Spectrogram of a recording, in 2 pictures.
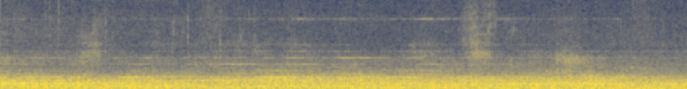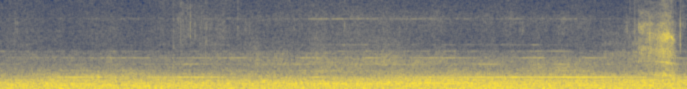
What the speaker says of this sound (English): Here comes that. Looks like a Cessna Citation.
